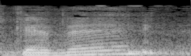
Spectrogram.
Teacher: طلع لسانك في الذال وبعد الذال في ألف كاملة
